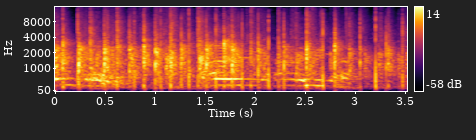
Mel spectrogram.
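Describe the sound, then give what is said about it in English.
A worship audience claps in praise of the Lord in quick, steady bursts of sharp, loud hand claps, with voices calling out over the clapping throughout. “Let's give the Lord a hand clap of praise and worship tonight.”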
